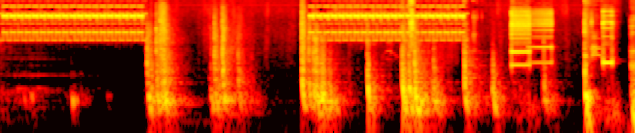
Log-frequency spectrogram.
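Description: A telephone ringing for an incoming call: rapid trilling electronic rings in two long stretches, broken by thuds and clatter, followed by short bursts of higher electronic beeps.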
